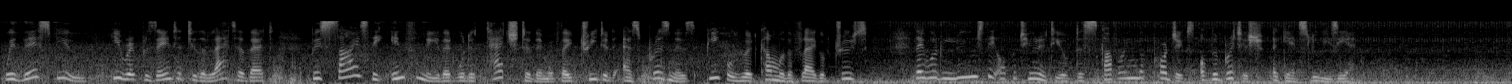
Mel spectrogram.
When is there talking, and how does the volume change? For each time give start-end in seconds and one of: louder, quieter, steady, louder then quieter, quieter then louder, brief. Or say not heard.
0.1-13.6 steady.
